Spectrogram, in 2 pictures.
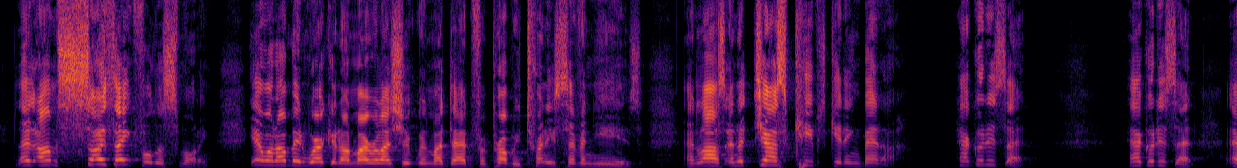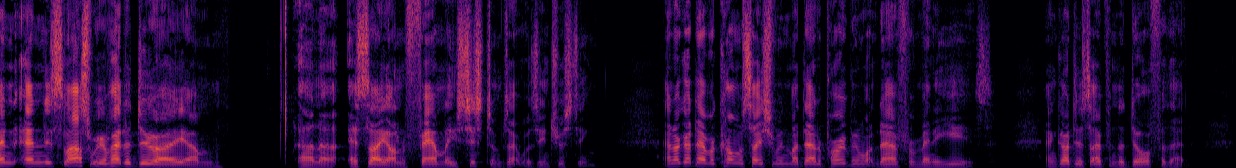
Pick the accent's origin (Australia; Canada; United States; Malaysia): Australia; because I'm beautifully Australian.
